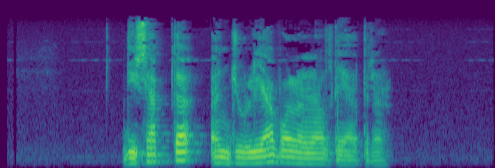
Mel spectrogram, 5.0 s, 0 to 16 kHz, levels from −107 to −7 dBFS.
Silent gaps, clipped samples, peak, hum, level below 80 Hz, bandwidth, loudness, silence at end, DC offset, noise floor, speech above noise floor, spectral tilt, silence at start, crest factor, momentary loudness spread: none; under 0.1%; -12 dBFS; none; -74 dBFS; 11 kHz; -29 LUFS; 1.05 s; under 0.1%; -75 dBFS; 45 dB; -3.5 dB/octave; 1.25 s; 20 dB; 14 LU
